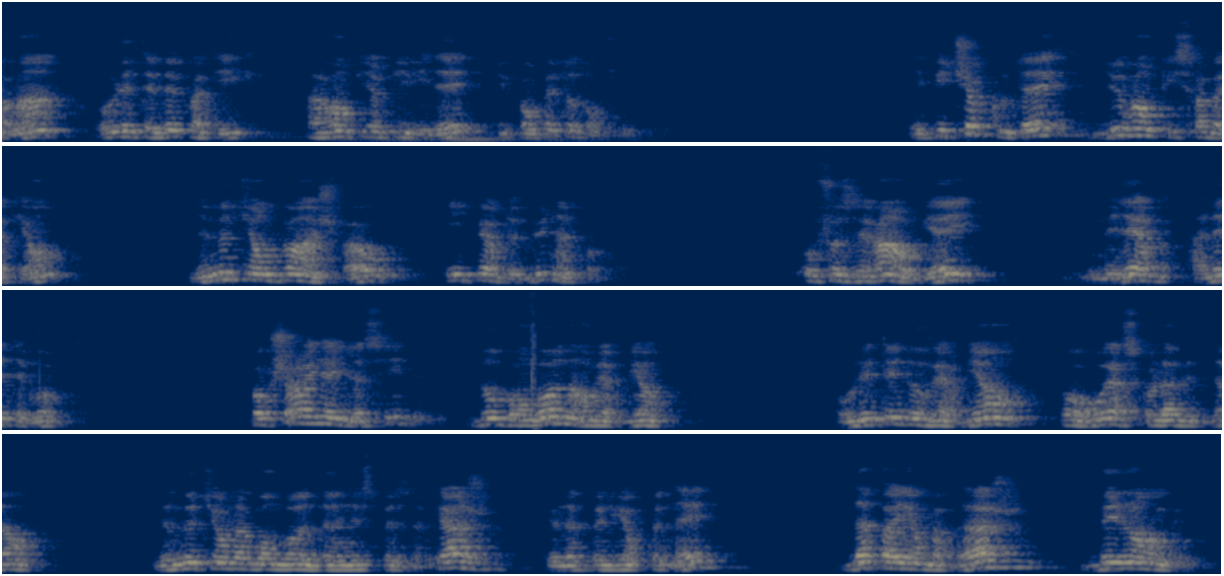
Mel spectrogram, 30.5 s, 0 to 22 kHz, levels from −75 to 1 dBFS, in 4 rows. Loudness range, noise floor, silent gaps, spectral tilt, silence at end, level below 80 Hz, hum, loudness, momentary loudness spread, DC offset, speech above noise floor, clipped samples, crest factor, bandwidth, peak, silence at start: 5 LU; -76 dBFS; none; -5.5 dB/octave; 0.15 s; -78 dBFS; none; -36 LUFS; 12 LU; under 0.1%; 40 dB; under 0.1%; 22 dB; over 20 kHz; -16 dBFS; 0 s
